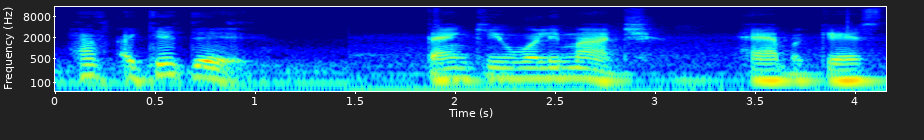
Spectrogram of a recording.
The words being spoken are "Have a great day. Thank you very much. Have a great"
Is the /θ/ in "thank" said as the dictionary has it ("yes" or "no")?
no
